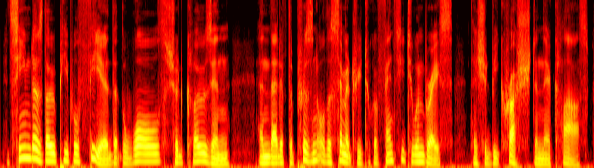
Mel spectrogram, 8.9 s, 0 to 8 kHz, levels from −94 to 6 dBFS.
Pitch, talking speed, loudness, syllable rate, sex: 115 Hz, 215 wpm, -19 LUFS, 5.5 syllables/s, male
